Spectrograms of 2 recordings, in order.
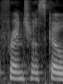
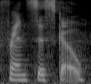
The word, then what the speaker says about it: Francesco: They sometimes say it like Francesco and sometimes say it like Francisco. It's like in Star Wars when they call Princess Leia Princess Leia. Yeah. So I'm just going to call him Francesco because that is how it is spelled.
